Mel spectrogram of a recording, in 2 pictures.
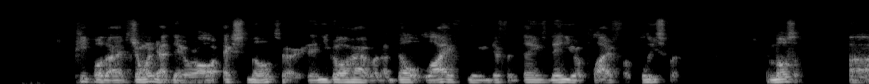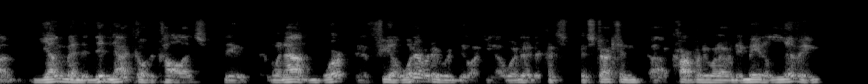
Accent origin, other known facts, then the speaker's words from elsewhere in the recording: Berkeley, California, United States; also born or lived in Saigon, Vietnam; growing up in Berkeley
